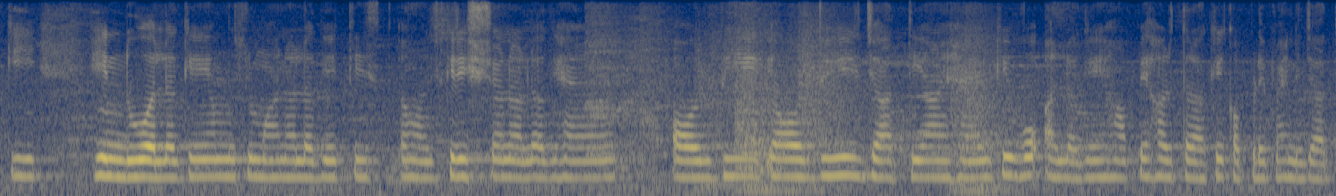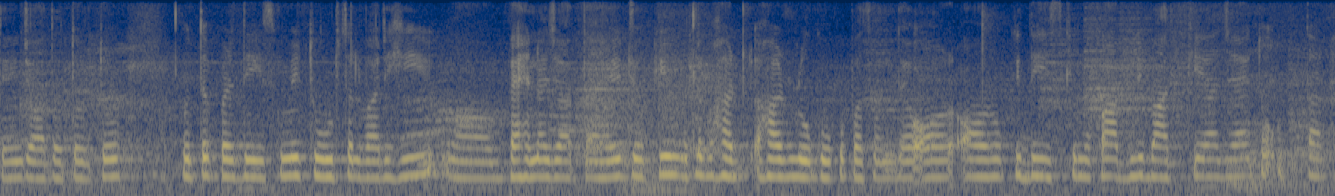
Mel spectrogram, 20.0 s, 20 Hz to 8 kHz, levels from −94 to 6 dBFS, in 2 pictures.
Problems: constant background noise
